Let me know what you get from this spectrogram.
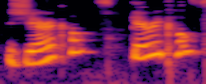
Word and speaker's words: Géricault: And he found the painter, the French romantic painter, Theodore Géricault? – Sounds good to me. – Say it like you spell it. – That's right.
